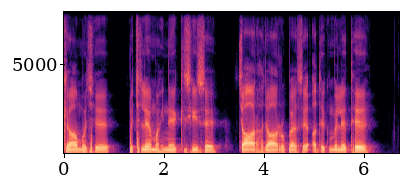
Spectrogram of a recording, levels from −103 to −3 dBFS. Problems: none marked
